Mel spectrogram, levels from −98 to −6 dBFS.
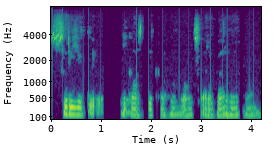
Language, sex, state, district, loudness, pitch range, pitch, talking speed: Hindi, male, Jharkhand, Sahebganj, -28 LUFS, 125-140 Hz, 130 Hz, 85 wpm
